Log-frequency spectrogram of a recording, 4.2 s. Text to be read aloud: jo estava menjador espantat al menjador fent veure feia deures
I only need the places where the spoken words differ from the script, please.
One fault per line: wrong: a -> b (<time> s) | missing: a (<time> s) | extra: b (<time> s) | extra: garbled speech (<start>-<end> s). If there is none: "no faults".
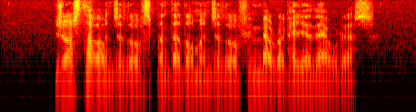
no faults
